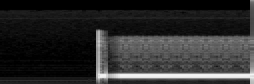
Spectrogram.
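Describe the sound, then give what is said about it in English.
After a brief click, a steady, loud telephone dial tone from the Clearview church phone system begins and holds unbroken to the end, with no one speaking. “is just reboot, turn off the phone system, and turn it all back on again, and then maybe we can get that going.”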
